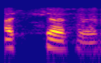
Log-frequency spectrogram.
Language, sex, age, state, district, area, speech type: Hindi, male, 30-45, Uttar Pradesh, Azamgarh, rural, conversation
